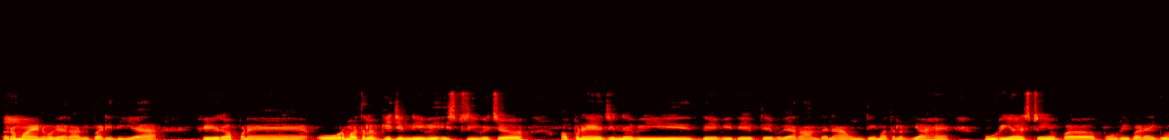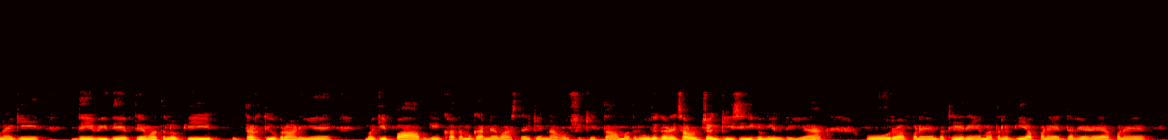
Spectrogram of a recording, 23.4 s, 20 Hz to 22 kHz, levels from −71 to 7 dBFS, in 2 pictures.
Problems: none marked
